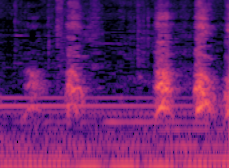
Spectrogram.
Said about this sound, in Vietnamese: Hiếu giật mình, bởi lẽ nghe tiếng chó cắn ma từ đâu cứ văng vẳng vọng lại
